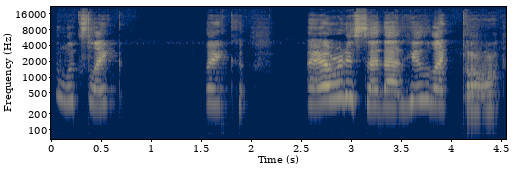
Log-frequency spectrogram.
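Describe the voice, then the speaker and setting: A woman giving casual live gameplay commentary, giggly and halting, often stumbling over and repeating her words. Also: high-pitched, expressive. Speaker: game streamer.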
